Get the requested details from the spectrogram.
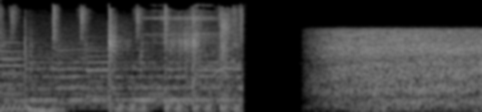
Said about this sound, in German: Ich laufe auf der Insel Rügen am Strand entlang. Die Wellen kommen und gehen. Und sie bringen Dinge mit, die verloren gingen.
